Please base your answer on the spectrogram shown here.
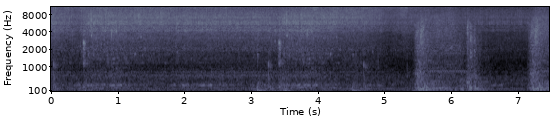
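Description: Running tap water in the video game Prey, a steady close splash and gush that continues throughout, with a few short clunks and knocks near the end.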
